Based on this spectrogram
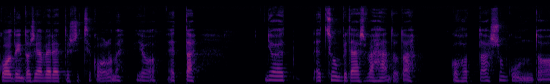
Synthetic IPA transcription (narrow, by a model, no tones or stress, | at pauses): kuolt̪iːnt̪osiɑʋeɾet̪ːyssit̪seko̰lmejo̰ːḛt̪ːæ | joːet̪et̪sumpit̪æsʋæhænt̪ot̪ɑ̰ | kohot̪ːɑːssuŋkunt̪o̰ː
